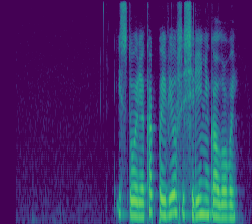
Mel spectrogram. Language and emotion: Russian, neutral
